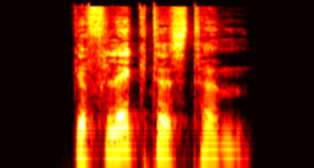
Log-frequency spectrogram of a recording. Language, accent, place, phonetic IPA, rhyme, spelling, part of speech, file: German, Germany, Berlin, [ɡəˈflɛktəstəm], -ɛktəstəm, geflecktestem, adjective, De-geflecktestem.ogg
- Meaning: strong dative masculine/neuter singular superlative degree of gefleckt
